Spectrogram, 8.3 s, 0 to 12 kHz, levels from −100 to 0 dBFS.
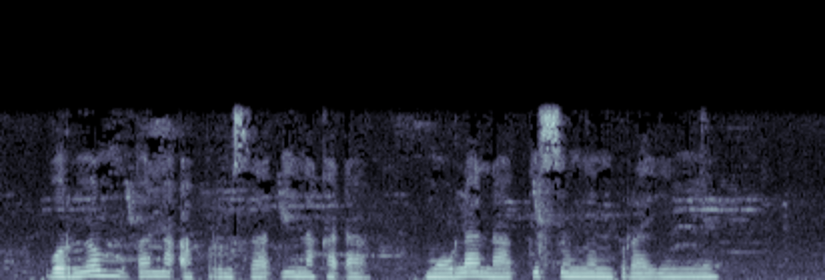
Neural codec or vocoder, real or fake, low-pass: none; real; 7.2 kHz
